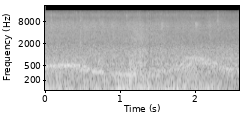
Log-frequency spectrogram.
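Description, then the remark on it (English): A thunderstorm with rain and hail pounding down on a roof in a dense, continuous roar, a low rumble of thunder beneath it, loud throughout with no voices. “The same roof that's getting bludgeoned by hail. When the storm subsides, you might want to call us.”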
